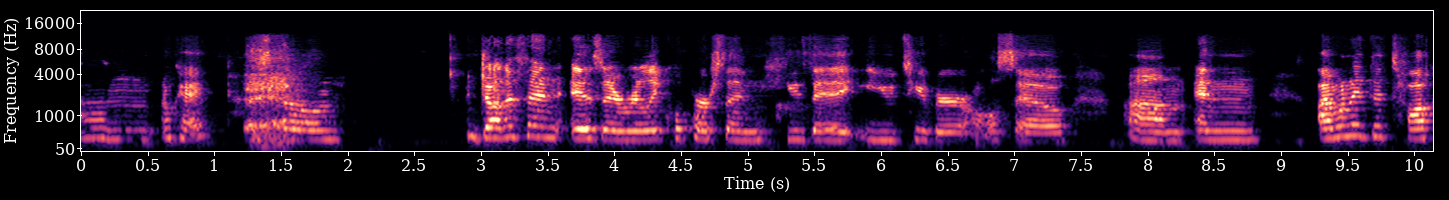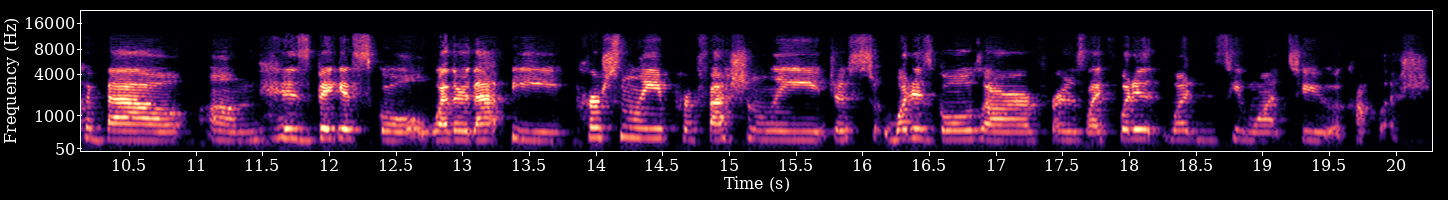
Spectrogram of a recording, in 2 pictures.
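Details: Adult woman speaking; ordinary speech.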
